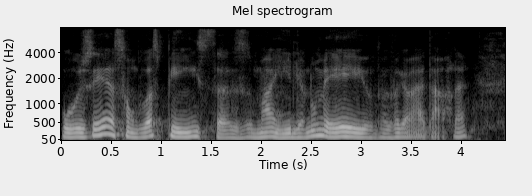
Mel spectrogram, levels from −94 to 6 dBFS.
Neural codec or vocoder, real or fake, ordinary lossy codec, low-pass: codec, 16 kHz, 4.8 kbps, FACodec; fake; none; none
